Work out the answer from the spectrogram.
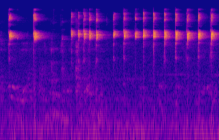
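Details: Group of lovebirds caged together, making a lot of noise; two isolated shrill chirps, then a steady rapid series of sharp high squeaks about four per second.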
